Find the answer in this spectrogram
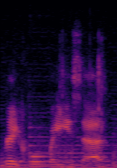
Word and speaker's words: Rayquaza: That is the official pronunciation, Rayquaza.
